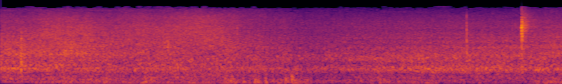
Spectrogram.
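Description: Steady rushing noise of wind buffeting the microphone, over a low rumble of road traffic, with a brief sharp tick near the end.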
